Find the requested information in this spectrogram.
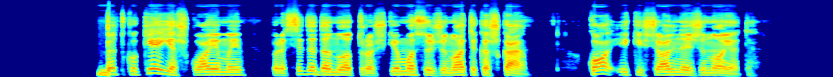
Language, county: Lithuanian, Vilnius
